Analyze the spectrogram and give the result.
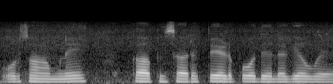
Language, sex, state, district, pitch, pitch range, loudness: Hindi, male, Uttar Pradesh, Shamli, 130 Hz, 130-135 Hz, -18 LUFS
